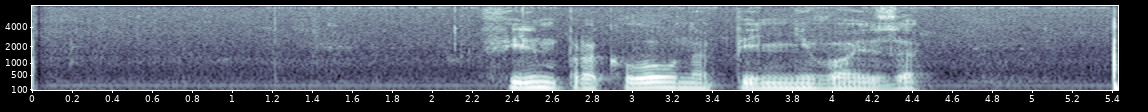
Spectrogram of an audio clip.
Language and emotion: Russian, neutral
